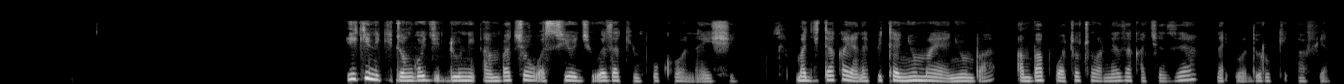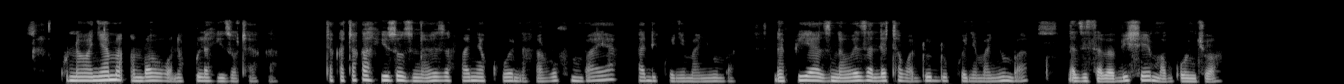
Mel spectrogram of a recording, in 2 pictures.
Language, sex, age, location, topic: Swahili, female, 25-35, Nairobi, government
